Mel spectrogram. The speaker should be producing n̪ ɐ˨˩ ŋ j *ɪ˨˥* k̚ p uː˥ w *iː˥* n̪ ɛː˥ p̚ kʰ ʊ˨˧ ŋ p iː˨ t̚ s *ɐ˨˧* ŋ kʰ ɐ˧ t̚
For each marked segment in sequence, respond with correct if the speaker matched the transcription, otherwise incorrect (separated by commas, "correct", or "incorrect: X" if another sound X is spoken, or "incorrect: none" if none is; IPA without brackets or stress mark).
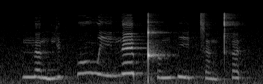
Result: incorrect: ɪ˧, incorrect: iː˧, incorrect: ɐ˨˩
